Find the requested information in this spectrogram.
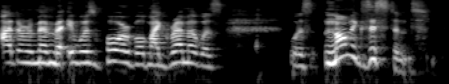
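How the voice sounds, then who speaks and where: At a fairly quick pace, a woman speaks in a fairly high pitch with a bright, sharp tone. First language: not English. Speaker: indie fantasy author. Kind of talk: interview. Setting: livestream video call.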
